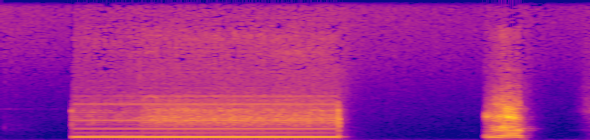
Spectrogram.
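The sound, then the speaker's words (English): An outgoing call on a phone plays a single steady ringback tone, about two seconds long and fairly loud. After a short silence comes a brief warbling burst. “Here, I'll call him from my phone. Okay. Here. I got to get down to the bottom of this. All right, let's see here. Let's call him here.”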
